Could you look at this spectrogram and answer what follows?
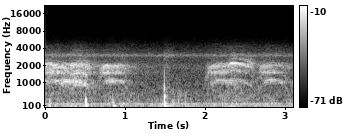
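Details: Midnight cawing from a crow: two hoarse caws, a gap broken by a sharp click, then two more grating caws. Low background hum.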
